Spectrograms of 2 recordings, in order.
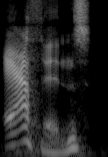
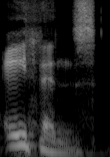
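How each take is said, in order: First: Athens said "ATH-ens"; standard pronunciation. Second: Athens said "AY-thens"; local pronunciation. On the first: Host contrasting the Greek city name, standard pronunciation. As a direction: Athens with short a as in "math". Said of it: "It's not like Athens". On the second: Host giving the Illinois town name, local pronunciation. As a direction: Athens with a long A. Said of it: "just as simple as". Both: Shown as a demonstration.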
